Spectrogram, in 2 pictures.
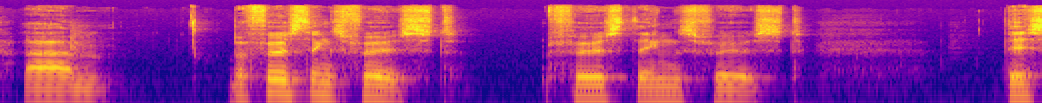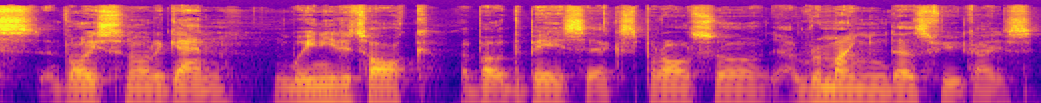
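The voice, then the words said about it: Congested, blocked-nose voice. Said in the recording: “I got a blocked nose, so I sound a bit like a don't know what actually, but not the best”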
